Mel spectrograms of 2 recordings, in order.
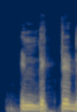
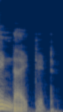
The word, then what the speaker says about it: indicted: Indicted को spelling करते हैं DICTED, इंडिक्टेड जिसको कहेंगे, इसका प्रोनाउंसिएशन होता है इंडाइटेड, मतलब कि उसके ऊपर लांछन लगाया हमने.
